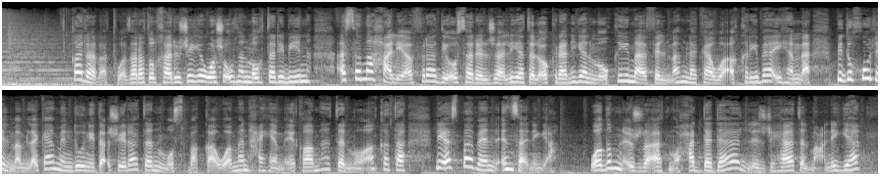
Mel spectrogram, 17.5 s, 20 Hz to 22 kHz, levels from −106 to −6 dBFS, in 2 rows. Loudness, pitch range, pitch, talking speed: -16 LUFS, 205-270 Hz, 230 Hz, 105 wpm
